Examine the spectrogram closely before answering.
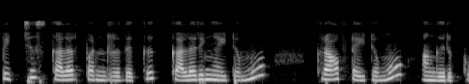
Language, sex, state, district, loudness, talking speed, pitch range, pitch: Tamil, female, Tamil Nadu, Nilgiris, -19 LUFS, 115 wpm, 195-270 Hz, 215 Hz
